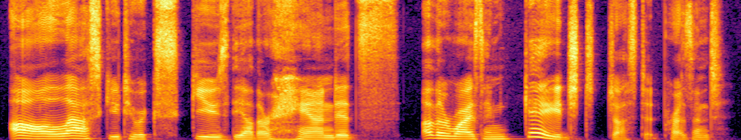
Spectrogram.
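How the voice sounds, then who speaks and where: A woman voicing a composed young man who speaks calmly and lightly with a wry, understated manner. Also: lowish voice, moderate pace, dry recording, studio quality, close to an everyday voice. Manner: calm, light, understated delivery.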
